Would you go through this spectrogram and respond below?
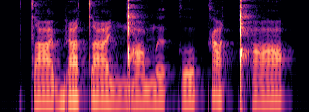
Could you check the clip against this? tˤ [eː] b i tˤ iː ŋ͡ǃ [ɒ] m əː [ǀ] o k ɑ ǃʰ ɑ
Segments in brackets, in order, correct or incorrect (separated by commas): incorrect, incorrect, incorrect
